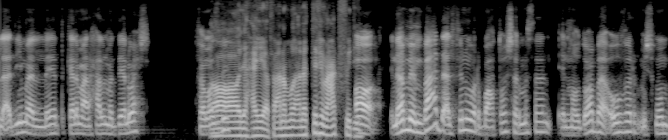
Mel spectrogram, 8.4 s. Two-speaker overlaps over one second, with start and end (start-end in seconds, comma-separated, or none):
none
